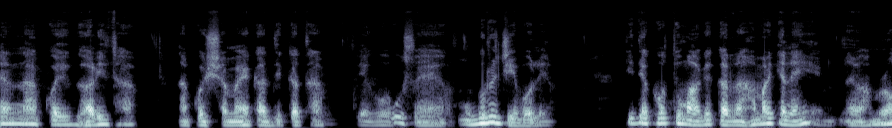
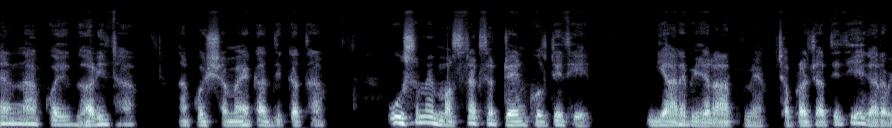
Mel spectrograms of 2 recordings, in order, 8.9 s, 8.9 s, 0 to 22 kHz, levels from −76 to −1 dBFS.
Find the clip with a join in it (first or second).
first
